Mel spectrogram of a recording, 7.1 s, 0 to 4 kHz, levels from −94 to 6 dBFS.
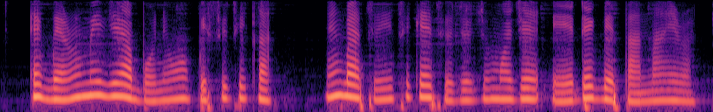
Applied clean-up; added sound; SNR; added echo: neural separator model SepFormer DNS4.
